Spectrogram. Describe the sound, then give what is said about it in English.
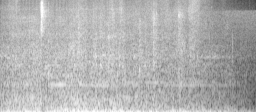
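A steady, loud low rumble of an old Czechoslovak-built tram rolling along rails in Tallinn while it snows, with a constant mechanical drone and faint rattling, heard from inside with no talking. “Yeah, the old trams are from Czech Republic, not Czech Republic, but Czechoslovakia.”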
